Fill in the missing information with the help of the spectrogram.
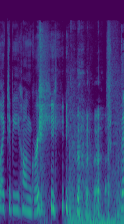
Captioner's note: chuckles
